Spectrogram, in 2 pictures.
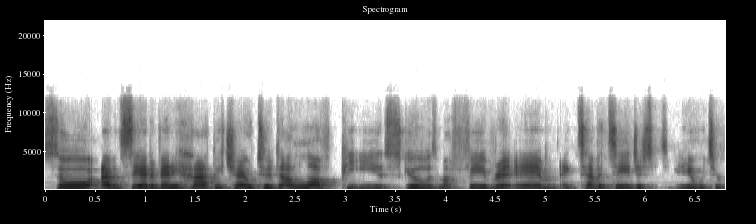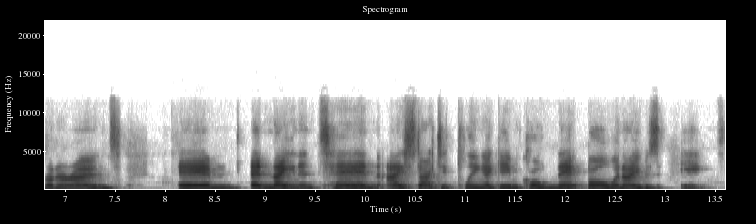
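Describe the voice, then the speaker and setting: Quiet surroundings frame a woman's high-pitched voice with a Scottish accent. She keeps a moderate pace and fairly even intonation. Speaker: PE teacher. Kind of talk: talk to schoolchildren.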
